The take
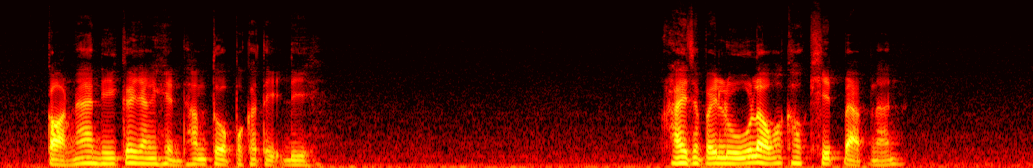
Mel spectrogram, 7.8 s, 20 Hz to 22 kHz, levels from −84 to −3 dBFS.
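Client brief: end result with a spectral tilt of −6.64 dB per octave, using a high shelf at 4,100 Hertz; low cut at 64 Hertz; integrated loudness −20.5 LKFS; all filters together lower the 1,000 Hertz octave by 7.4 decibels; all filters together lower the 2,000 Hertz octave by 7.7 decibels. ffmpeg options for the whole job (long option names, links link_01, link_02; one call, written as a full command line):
ffmpeg -i in.wav -af "highpass=64,equalizer=frequency=1000:width_type=o:gain=-9,equalizer=frequency=2000:width_type=o:gain=-5,highshelf=frequency=4100:gain=-7.5,volume=5.5dB" out.wav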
